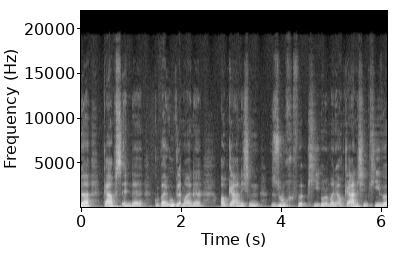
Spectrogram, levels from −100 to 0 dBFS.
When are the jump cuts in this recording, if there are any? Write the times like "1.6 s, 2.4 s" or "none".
2.0 s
